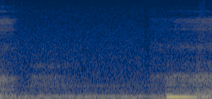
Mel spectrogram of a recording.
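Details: Adult man snoring during sleep: a low rumbling sleep noise that grows loud near the end.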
